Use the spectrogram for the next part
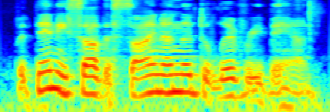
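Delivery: ordinary delivery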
